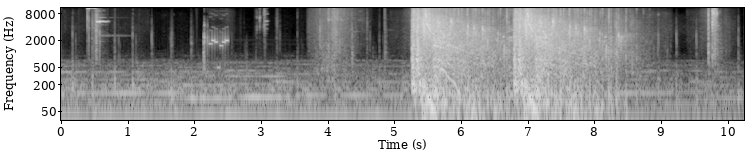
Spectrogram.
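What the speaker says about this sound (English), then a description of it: "Entry team, we think they've started shooting each other." Suspects exchange gunfire in SWAT 4 as two loud, dense bursts of overlapping shots that each last over a second, set against a low throbbing hum with a few scattered clicks.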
